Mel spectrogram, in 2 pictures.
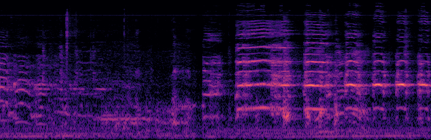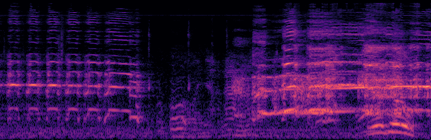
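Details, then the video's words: Kukuak balenggek rooster at a practice crowing contest in Panyakalan, Solok: a long crow of many short stepped syllables in quick succession, then a second rising, strained crow, with other birds faintly behind. "Latberan ayam kukuak balenggek di panyakalan solok"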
